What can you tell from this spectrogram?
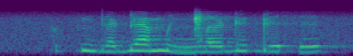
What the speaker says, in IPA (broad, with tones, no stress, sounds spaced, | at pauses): k ə˧˥ k n d æ˧˥ ɖ æ˧˥ m ɪ˨˩ ŋ͡ǁ ɜ˧˥ ɖ i˧˥˧ ɖ ɪ˦˨ h ɪ˧˥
